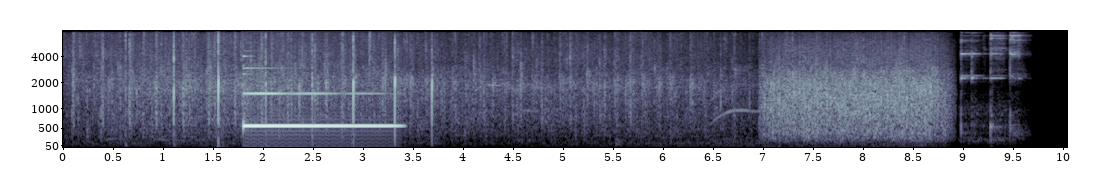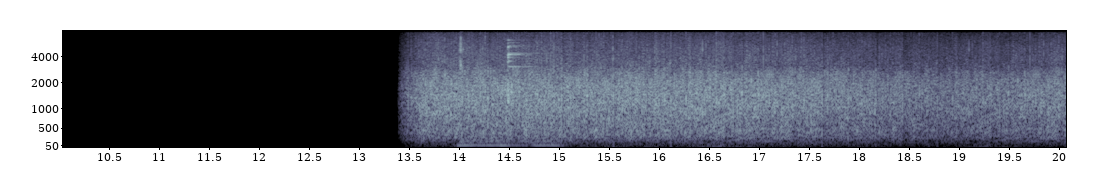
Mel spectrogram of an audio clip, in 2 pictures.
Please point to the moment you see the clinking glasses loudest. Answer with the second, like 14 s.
2 s.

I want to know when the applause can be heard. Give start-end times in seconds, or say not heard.
0.0-8.9, 13.4-20.0.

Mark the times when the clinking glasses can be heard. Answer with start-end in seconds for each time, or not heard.
1.8-3.5, 8.9-9.6, 14.0-14.8.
